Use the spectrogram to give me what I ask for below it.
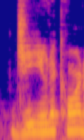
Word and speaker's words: Gunicorn: and some stuff using, I don't know if it's pronounced G-Unicorn, or I tend to read it as Gunicorn because I find that word hilarious. But that's the web server stuff.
